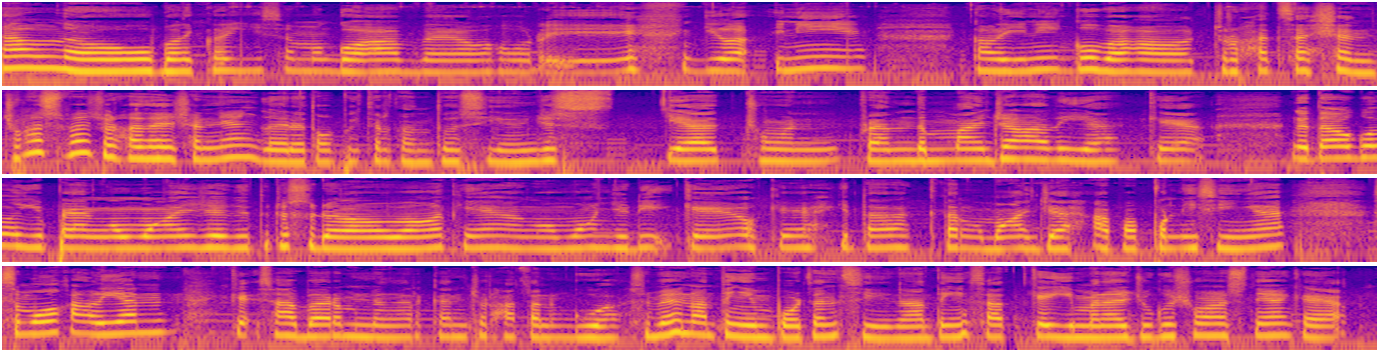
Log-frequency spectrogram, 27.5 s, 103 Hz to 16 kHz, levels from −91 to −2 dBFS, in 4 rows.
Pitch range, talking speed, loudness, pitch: 230-260 Hz, 165 wpm, -15 LUFS, 245 Hz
